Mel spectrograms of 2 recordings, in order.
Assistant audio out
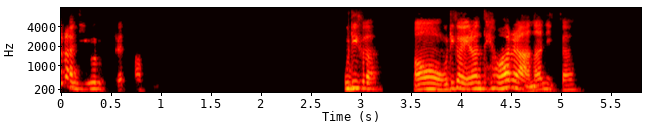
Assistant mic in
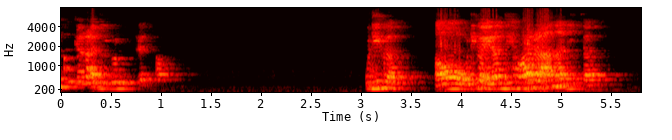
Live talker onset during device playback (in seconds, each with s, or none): none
